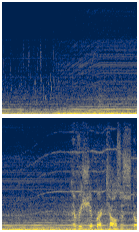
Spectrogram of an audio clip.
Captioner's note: gentle music; machine whirring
